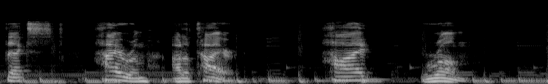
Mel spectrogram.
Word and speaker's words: Hiram: Hyrum out of tire hi rum that's how it is pronounced okay and we have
